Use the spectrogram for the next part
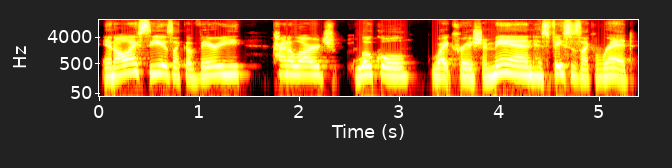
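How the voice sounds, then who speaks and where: A woman from Texas in the United States, a podcast guest, tells personal travel stories earnestly and reflectively, slowing down on the heavy points. Her medium-pitched voice is smooth with fairly even intonation. The clean studio sound has no echo.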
